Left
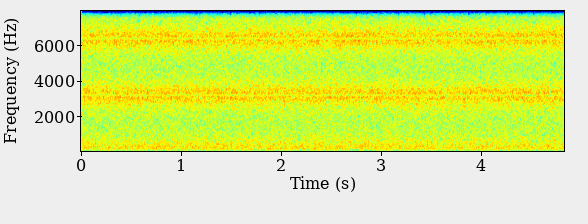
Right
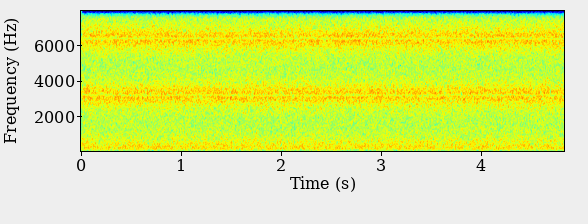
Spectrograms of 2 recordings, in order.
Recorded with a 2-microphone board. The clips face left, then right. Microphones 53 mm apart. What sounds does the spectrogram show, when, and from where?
Only background noise.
